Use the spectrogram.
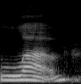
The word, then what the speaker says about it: love: This is a sight word and the sight word of love. When we sound out love, listen, la, it almost sounds like a U.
